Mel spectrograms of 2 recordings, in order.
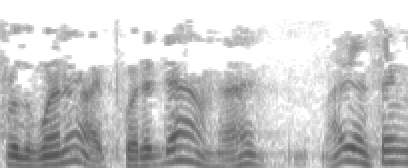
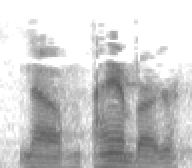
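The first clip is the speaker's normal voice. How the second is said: ordinary talk, nothing marked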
